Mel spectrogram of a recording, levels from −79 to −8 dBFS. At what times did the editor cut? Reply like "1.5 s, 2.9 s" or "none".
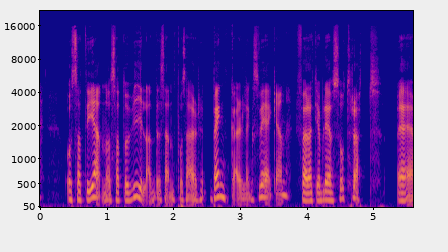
3.8 s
